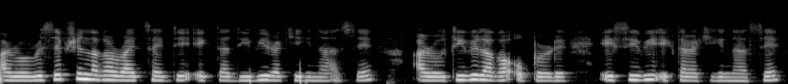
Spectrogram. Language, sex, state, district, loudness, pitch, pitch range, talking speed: Nagamese, female, Nagaland, Dimapur, -17 LUFS, 190 Hz, 180-205 Hz, 175 wpm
